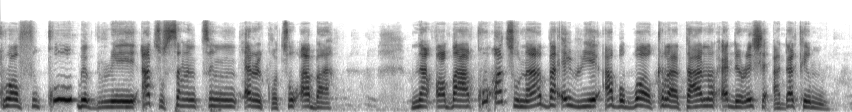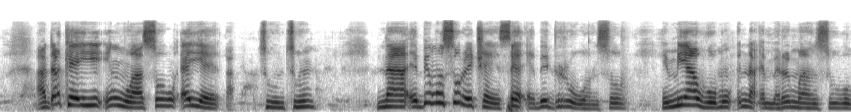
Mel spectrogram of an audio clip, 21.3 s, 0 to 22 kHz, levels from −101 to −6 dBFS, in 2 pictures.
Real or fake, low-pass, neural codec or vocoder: fake; 9.9 kHz; codec, 24 kHz, 3 kbps, HILCodec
